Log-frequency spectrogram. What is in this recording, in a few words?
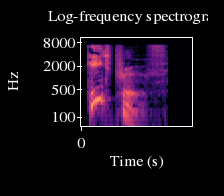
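"heatproof", British English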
